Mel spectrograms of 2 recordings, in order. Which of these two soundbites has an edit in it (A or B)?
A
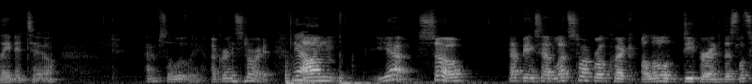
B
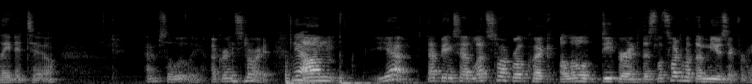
B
